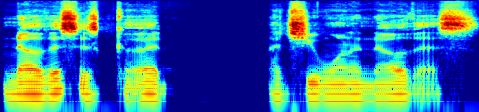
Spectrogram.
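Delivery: ordinary delivery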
